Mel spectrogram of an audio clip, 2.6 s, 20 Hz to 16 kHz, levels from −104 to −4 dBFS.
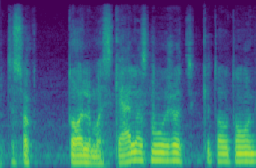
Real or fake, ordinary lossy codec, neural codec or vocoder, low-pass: real; AAC, 48 kbps; none; 14.4 kHz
